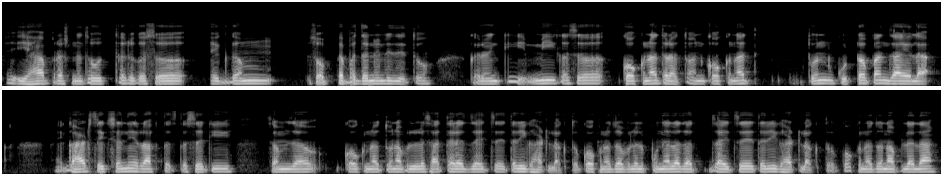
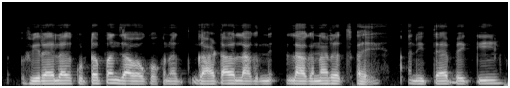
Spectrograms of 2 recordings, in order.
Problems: background sounds at intervals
